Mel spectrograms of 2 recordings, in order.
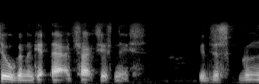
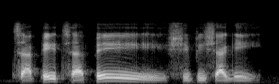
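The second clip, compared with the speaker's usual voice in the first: put-on Welsh accent. Answering a question that asks for a Welsh accent, Welsh accent. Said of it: "can you do a, a Welsh accent".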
